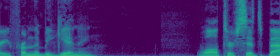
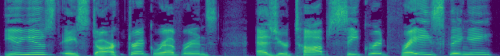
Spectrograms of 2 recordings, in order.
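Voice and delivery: disbelief; 7 semitones higher, 7 dB louder than usual. A narrator's reading. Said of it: "Marion can't believe it".

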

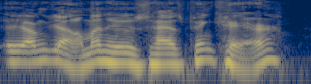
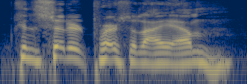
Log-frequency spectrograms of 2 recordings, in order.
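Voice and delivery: ordinary delivery

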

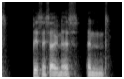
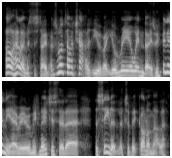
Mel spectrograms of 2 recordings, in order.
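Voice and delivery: put-on high sales voice; cold-caller patter; 6 semitones higher than usual. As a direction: imitate a window salesman launching into his patter. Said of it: "get into their patter as quickly".

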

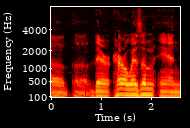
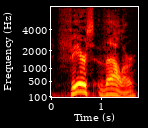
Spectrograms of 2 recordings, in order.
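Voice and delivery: "Fierce" hit louder and drawn out, slow title; stress on Fierce; 4 dB louder, much slower than usual. Real, not acted. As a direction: punch the word "Fierce", stretching it slowly. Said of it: "emphasis on fierce".

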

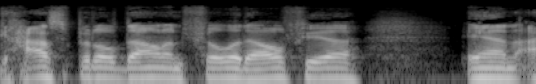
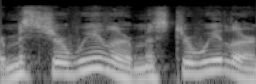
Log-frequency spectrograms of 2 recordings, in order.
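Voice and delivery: calling out; 7 semitones higher than usual. Retold or imitated. Doctor calls him in hallway.

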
